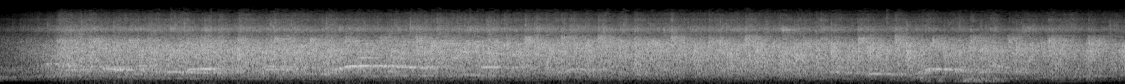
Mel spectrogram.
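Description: A church congregation applauds loudly and steadily, a dense wash of clapping that begins abruptly and holds for about ten seconds, with faint voices and some sustained tones beneath it.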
